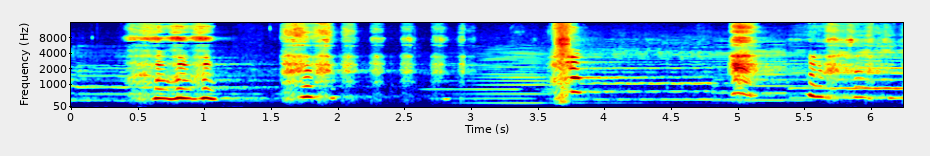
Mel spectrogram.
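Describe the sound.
A girl crying, with several wavering, high-pitched sobbing and whimpering bursts separated by short pauses, at moderate loudness with no clear words.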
